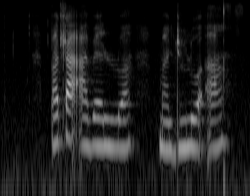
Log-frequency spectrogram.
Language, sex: Tswana, female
